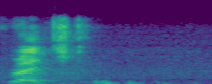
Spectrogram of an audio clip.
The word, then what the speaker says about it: wretched: wretched wretched it is wretched though it is there is w in the front but w is silent so we'll be calling it as reged so the the fifth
